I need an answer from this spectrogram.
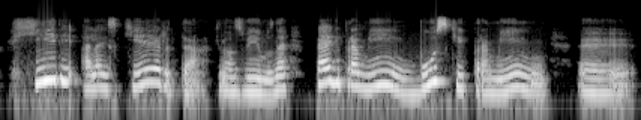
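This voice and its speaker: A woman's voice: on the high side, warm tone. A woman teacher explaining grammar in a video lesson, often checking in with "né?". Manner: explains patiently with frequent "né?" checks. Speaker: Spanish teacher.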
